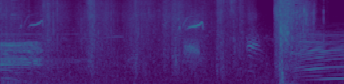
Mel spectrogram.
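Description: Footsteps swish through grass outdoors.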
